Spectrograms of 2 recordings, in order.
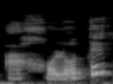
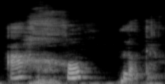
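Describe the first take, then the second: First: "ajolote" with a soft h as in hot; soft English h. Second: "ajolote" slow, with a rasped throat j; strong throaty j. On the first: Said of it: "like you would in English when you say hot". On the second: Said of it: "a stronger sound which comes also from the throat". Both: Shown as a demonstration.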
